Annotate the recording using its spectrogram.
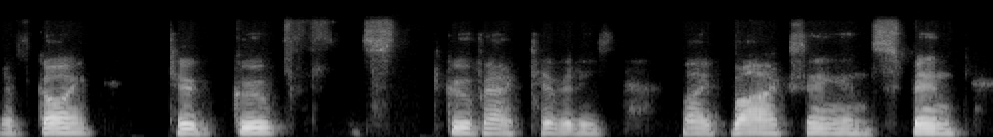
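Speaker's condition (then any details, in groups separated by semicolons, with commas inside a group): Young onset Parkinson's disease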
